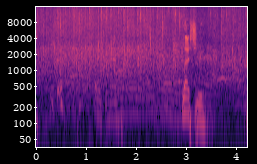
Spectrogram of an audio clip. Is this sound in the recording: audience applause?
yes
